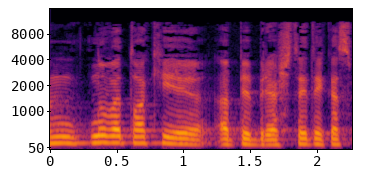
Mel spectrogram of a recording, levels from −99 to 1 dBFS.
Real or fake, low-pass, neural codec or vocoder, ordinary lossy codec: real; 14.4 kHz; none; MP3, 48 kbps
